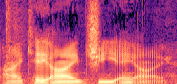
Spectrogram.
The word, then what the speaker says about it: ikigai: It's spelled Ikigai.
